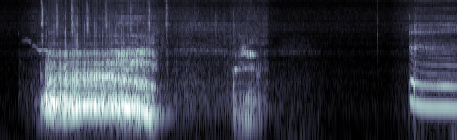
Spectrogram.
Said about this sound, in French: Je sais pas. C'était le chameau.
